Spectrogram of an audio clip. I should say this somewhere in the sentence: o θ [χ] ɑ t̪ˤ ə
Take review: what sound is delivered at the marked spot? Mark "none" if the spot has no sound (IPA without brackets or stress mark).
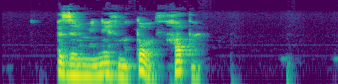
χ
